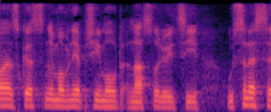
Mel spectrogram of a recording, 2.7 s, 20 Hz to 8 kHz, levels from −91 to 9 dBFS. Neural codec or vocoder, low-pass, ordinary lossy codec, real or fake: codec, 16 kHz, 1 kbps, X-Codec, WavLM features, trained on Multilingual LibriSpeech; 7.2 kHz; MP3, 48 kbps; fake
